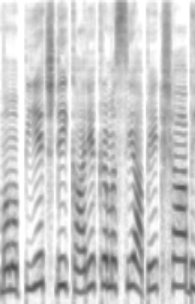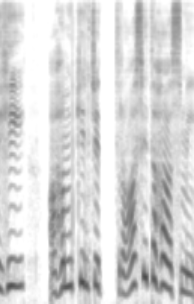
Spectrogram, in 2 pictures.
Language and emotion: Sanskrit, fearful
